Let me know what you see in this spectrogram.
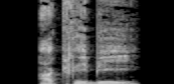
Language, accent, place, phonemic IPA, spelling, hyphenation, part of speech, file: German, Germany, Berlin, /akʁiˈbiː/, Akribie, Ak‧ri‧bie, noun, De-Akribie.ogg
- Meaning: meticulousness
